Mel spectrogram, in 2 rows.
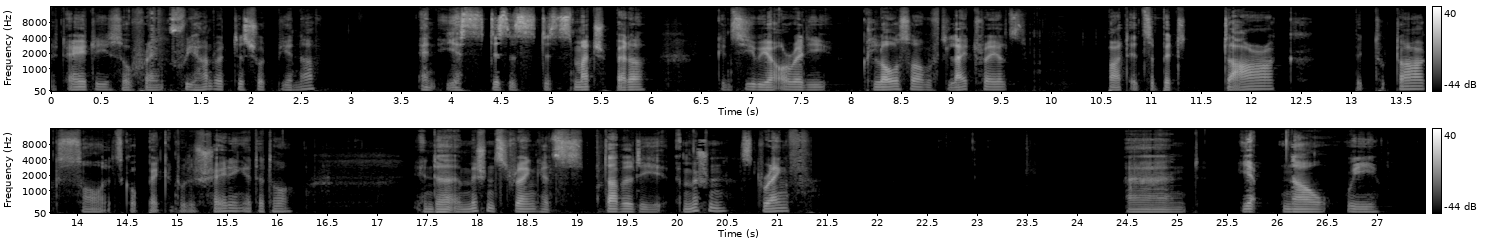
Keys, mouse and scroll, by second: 1.0 space, 1.9 F12, 11.0 click, 12.4 click, 14.4 click, 15.7 middle click, 16.0 middle click, 16.7 click, 17.2 middle click, 18.0 click, 18.8 KP_8, 19.2 Return, 19.5 KP_8, 20.2 click, 21.0 F12, 22.5 click, 23.0 click.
